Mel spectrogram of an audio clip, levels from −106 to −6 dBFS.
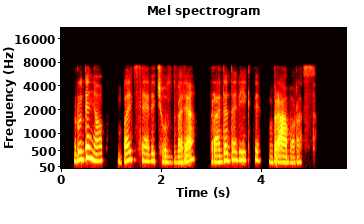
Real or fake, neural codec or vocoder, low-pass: fake; codec, 44.1 kHz, 7.8 kbps, DAC; 7.2 kHz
